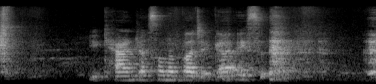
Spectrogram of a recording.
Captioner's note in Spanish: risas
